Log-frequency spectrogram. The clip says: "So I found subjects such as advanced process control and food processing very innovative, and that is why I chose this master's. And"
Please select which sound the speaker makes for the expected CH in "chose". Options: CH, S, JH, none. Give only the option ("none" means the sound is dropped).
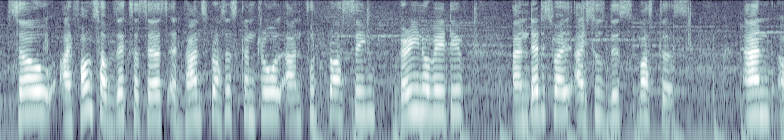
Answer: S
